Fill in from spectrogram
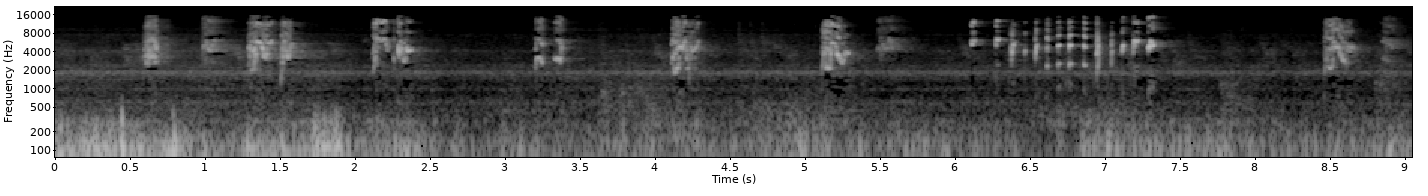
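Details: Lovebird in an online singing contest; scattered sharp high chirps, then a fast rapid trill of clicking notes near the end, over faint low background rumble.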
